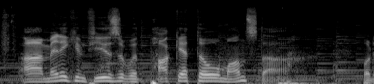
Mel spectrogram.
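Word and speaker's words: ポケットモンスター: You got to pronounce it like a Japanese person. They pronounced it a pocketto monster.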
